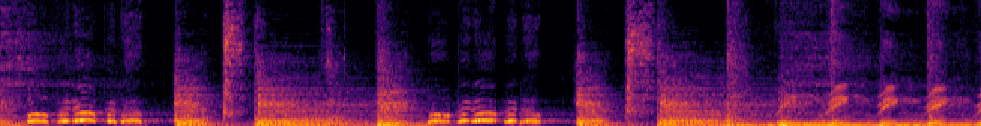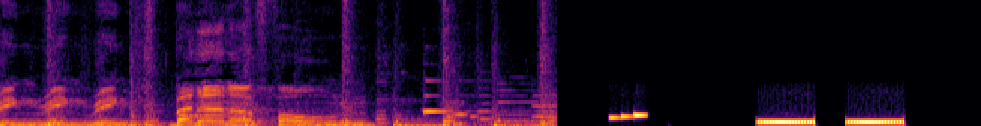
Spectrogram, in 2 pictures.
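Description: After about ten seconds of busy music, a short electronic blip sounds, then a telephone ringing tone: two steady, fairly loud beeps in quick succession, clean and alone, with no talk.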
